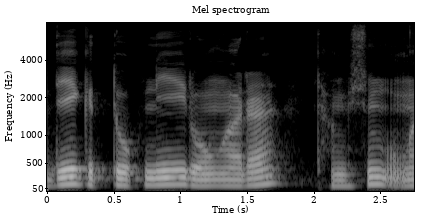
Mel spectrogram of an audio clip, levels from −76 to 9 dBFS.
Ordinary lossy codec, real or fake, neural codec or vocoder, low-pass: none; real; none; none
